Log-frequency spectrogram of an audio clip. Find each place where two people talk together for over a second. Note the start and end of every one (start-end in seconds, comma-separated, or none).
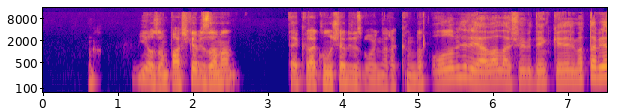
none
